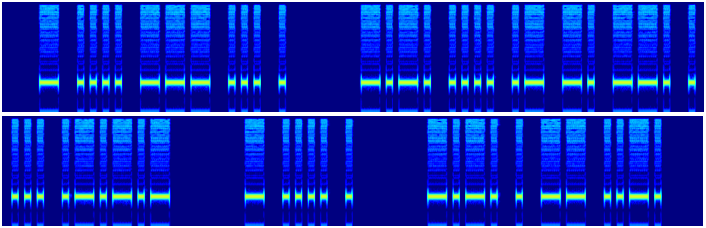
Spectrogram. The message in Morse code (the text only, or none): THOSE CHANGES. THE CEMF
